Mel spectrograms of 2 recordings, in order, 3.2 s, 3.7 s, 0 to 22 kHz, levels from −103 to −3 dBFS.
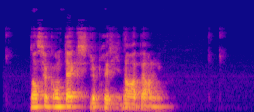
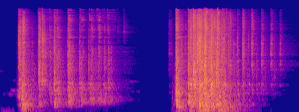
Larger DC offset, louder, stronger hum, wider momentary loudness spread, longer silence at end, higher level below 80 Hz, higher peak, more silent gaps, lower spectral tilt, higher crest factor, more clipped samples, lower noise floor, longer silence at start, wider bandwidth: neither; first, -22 LUFS vs -29 LUFS; neither; second, 10 LU vs 22 LU; first, 1.1 s vs 0.35 s; about the same, -60 dBFS vs -56 dBFS; about the same, -6 dBFS vs -8 dBFS; second, none vs 1.75-2.10 s; first, -7 dB/octave vs -1.5 dB/octave; second, 18 dB vs 26 dB; neither; first, -75 dBFS vs -53 dBFS; first, 0.4 s vs 0.2 s; second, 8.8 kHz vs 17 kHz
